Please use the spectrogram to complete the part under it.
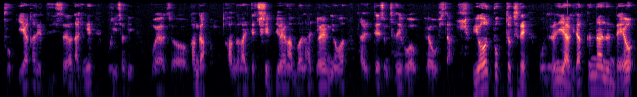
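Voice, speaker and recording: A male teacher with a very bright, forceful voice and a fairly low pitch. He acts out short dialogue lines and then explains them. The recording is dull and lo-fi. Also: husky. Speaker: English teacher. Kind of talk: lecture.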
